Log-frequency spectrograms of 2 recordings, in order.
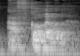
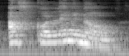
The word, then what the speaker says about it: avgolemono: Avgolemono. Avgolemono.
